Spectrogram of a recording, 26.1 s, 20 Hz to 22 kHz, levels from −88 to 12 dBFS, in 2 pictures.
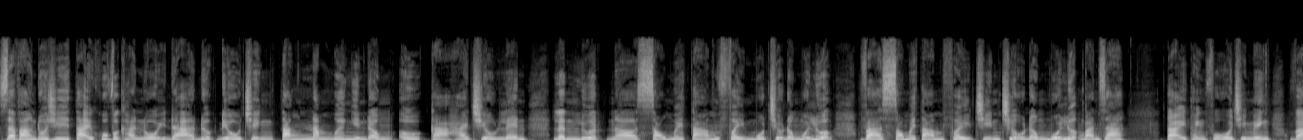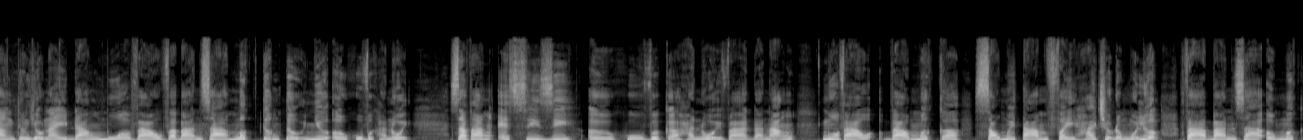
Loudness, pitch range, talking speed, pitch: -19 LUFS, 195-275 Hz, 195 wpm, 230 Hz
